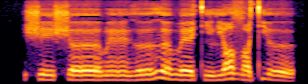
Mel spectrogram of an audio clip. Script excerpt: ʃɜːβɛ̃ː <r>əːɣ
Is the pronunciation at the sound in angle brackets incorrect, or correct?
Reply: incorrect: ɣ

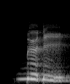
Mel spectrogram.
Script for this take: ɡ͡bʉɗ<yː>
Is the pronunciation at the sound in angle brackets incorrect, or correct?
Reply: incorrect: iː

